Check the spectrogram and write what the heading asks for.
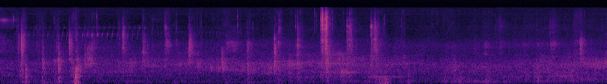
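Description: Quiet clicks and knocks of an RV's entry and screen door being opened and passed through, with a thump about a second and a half in and another near eight seconds, over faint outdoor background noise.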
